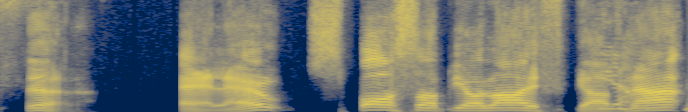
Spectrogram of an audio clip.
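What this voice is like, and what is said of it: Put-on British accent. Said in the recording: “Have to talk with a British accent the entire show”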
